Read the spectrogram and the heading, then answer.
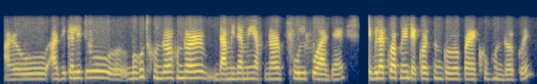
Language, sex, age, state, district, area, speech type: Assamese, female, 45-60, Assam, Dibrugarh, rural, conversation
